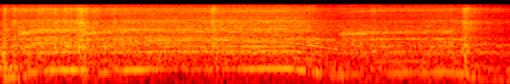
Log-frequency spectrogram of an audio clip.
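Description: Electric countertop blender running, grinding garlic, chili and oil into a paste. The motor starts suddenly, slows briefly about three seconds in, picks up again, then winds down and stops near the end.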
